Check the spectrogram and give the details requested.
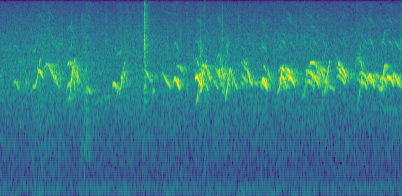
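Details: Poultry chicks with coloured feathers cheeping from thirst for water, giving clusters of bright, quick high peeps that rise and fall in bursts over a quiet background.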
